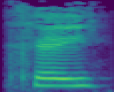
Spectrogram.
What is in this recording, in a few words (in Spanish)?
"jei", Silabas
